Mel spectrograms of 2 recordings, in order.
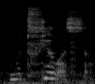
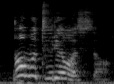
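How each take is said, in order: First: Soft breathy whisper of fear. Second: Said in the usual way. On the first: Shown as a demonstration. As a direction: breathe the words out, no voice. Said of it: "라고 여러분의 감정을 이렇게 표현해 보는 거". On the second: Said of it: "라고 그 감정을 사용해서".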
